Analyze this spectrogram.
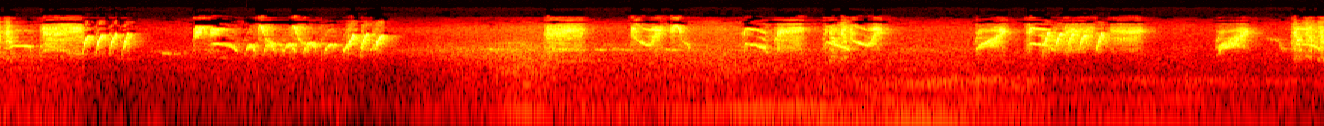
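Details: Olive-winged bulbul producing repeated harsh chattering and squawky bursts with a few slurred whistles. Low rumbling background noise is present in the middle.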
